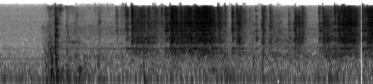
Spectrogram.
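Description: Automatic pet feeder dispensing dry cat food: a click about a second in, then kibble clattering into the feeder's tray in two spells, the first about two and a half seconds in and a shorter one near the end.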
